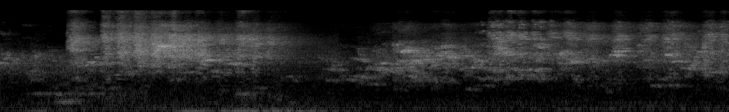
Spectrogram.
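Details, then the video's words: Several budgerigars at morning feeding time, producing a busy stream of high, scratchy twitters and warbles that swells after a brief quiet start and keeps going without pause. "Beautiful Budgies Morning Feed And Chirping Sounds"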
